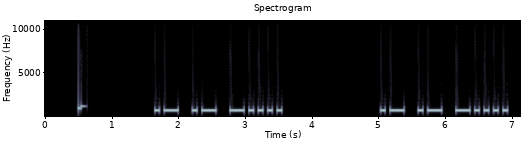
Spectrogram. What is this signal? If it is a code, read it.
Morse code, heard as a keyed tone, about 17 wpm, 700 Hz. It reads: AA6 AA6
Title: USA Call Sign Prefixes - Repeated 2x - 17wpm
